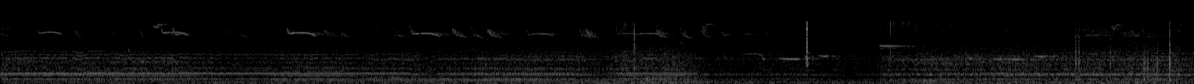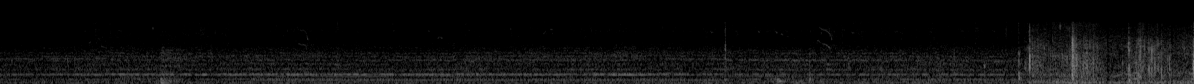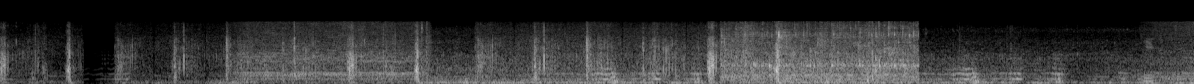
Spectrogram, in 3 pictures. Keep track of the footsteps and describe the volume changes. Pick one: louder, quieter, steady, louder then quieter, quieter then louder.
louder.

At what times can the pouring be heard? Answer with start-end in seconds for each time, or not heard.
31.1-33.1.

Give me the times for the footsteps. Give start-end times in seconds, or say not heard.
22.1-32.9.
